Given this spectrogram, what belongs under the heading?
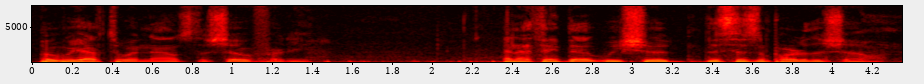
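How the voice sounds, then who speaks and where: A man's voice: medium pitch, fast, a little mellow, a little hiss or hum. A young man co-hosting a podcast in casual chat, joking and rambling, laughing often. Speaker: podcast co-host.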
